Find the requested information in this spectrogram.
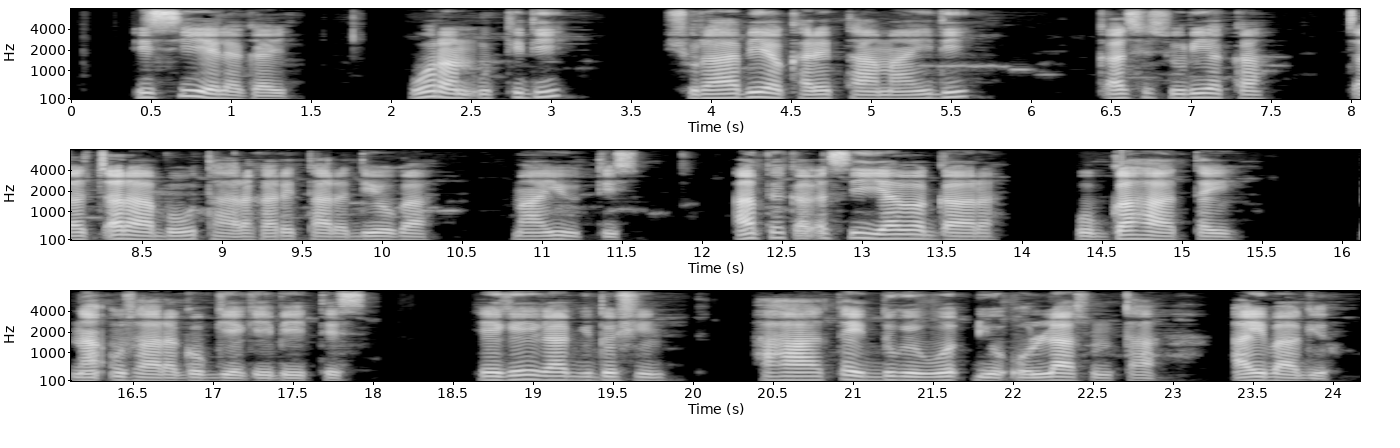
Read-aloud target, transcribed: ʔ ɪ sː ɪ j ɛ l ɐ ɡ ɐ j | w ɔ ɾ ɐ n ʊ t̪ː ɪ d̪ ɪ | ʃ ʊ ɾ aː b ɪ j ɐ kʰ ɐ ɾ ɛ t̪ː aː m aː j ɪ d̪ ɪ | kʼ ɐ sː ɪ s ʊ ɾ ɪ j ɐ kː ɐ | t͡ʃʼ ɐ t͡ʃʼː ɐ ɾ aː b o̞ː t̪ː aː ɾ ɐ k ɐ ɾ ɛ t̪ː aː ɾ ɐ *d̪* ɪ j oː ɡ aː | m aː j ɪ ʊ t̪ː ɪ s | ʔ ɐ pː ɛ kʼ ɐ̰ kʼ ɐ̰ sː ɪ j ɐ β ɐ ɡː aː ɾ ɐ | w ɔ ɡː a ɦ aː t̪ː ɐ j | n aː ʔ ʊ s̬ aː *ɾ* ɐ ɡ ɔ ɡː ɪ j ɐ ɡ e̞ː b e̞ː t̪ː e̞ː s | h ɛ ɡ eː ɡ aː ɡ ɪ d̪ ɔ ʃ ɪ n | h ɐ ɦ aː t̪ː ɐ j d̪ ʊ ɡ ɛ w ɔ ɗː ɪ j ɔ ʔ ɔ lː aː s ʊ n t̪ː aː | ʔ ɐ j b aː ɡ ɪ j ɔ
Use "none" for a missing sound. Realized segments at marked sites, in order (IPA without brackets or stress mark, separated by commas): d̪, ɾ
